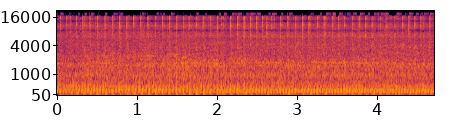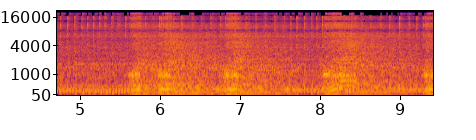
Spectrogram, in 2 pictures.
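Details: Posthole digger two-stroke engine just after carburetor install, started on choke: crisp, even buzz at idle, then clean throttle blips rising and falling without stumbling; carb has no adjustments; runs pretty good, normal running.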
